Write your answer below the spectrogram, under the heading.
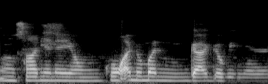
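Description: A woman speaks in a fairly low pitch. Her pace is moderate. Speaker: podcast host, interviewer. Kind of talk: casual chat.

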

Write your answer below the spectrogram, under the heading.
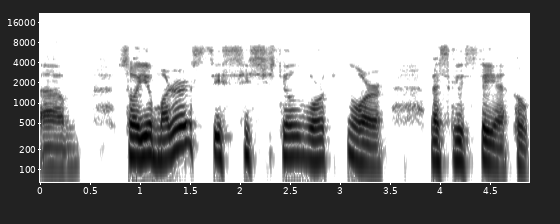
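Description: A man speaks at medium pitch with a dark, mellow tone and lively intonation. The sound is dry and close, with no echo. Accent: Indonesian. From Indonesia. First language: Indonesian. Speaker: podcast host, stroke survivor. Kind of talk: interview. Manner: halting.

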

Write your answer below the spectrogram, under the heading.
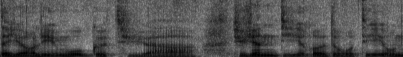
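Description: Dark and mellow in tone, the woman speaks with a very deep, low pitch. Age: 60s. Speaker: retiree and grandmother. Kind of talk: casual chat.

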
